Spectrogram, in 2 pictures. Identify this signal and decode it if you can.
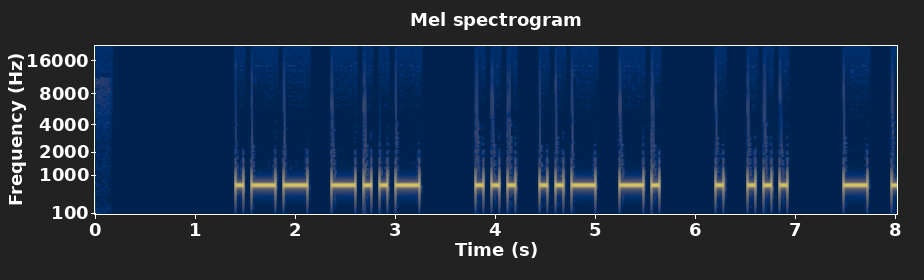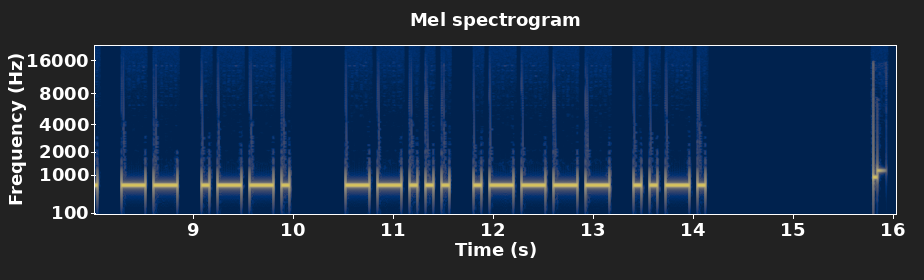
Morse code, heard as a keyed tone, about 16 wpm, 700 Hz. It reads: WX SUN ES TEMP 71F
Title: Practice QSO - Exchange 2 - Info - 15wpm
